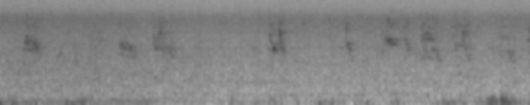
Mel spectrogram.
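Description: Birds chirping in short, high calls scattered irregularly over a quiet outdoor background, with low rumbles of wind or handling on the microphone near the start and again near the end.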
